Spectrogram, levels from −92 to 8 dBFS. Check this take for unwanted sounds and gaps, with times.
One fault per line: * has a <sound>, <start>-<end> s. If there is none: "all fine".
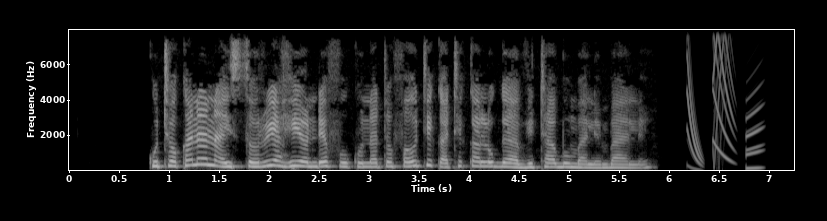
* has a chirp, 6.2-7.0 s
